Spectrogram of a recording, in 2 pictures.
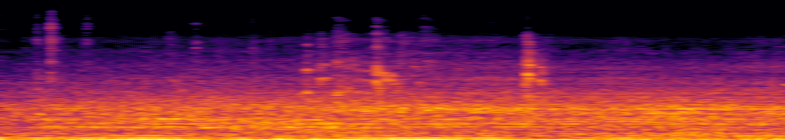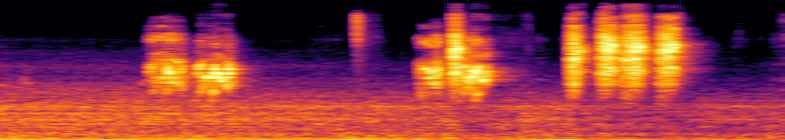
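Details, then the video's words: Budgerigar chirping: a quiet opening with low background rumble, then a burst of sharp, buzzy high chirps in the last three seconds, several rapid notes in quick succession. "Budgies parrot chirping sound"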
